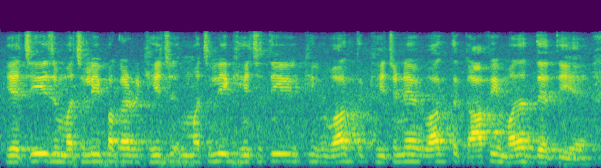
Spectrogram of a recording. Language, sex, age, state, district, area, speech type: Urdu, male, 18-30, Bihar, Darbhanga, rural, spontaneous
